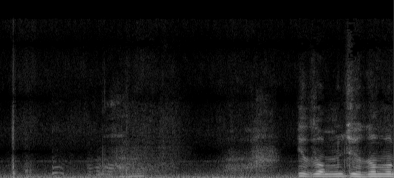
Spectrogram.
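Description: Bedding rustles as someone sits up in bed.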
